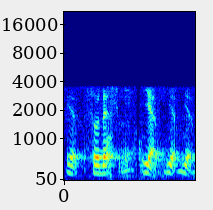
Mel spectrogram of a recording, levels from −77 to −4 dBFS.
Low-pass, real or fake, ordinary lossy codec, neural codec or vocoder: 3.6 kHz; fake; MP3, 24 kbps; vocoder, 44.1 kHz, 128 mel bands every 512 samples, BigVGAN v2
